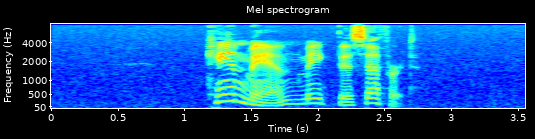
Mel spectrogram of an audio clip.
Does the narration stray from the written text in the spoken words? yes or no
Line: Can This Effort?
yes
